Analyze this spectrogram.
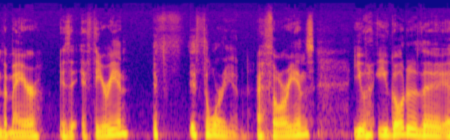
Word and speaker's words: Ithorian: Ithorian.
